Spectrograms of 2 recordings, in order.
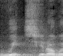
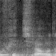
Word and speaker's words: which: 얘는 H가 발음될 때도 있고 안 될 때도 있어요. which라고 해도 되고 휘치라고도 합니다.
